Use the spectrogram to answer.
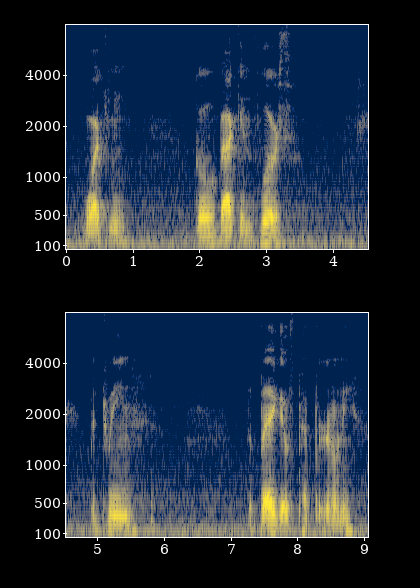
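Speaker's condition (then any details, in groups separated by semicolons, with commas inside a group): Cerebral palsy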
